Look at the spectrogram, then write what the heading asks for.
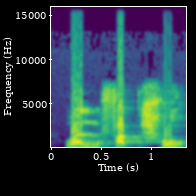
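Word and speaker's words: وَالْفَتْحُ: Kita biasa baca atau dengar wal fat saja. Berhenti pada huruf T. Wal fat. Ya, atau ditambahin S wal fat. Ini kekeliruan yang besar. Karena tulisan wal fat adalah wal fathu. Sehingga akhir suara kita huruf H.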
